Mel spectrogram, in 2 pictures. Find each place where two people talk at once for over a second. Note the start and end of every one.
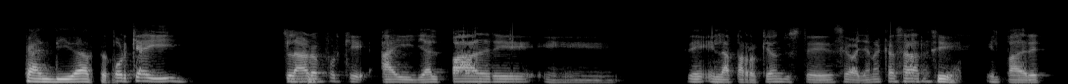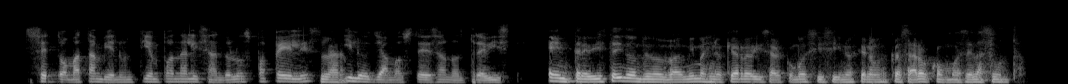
none

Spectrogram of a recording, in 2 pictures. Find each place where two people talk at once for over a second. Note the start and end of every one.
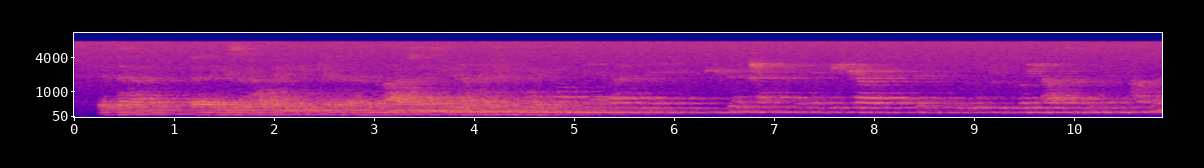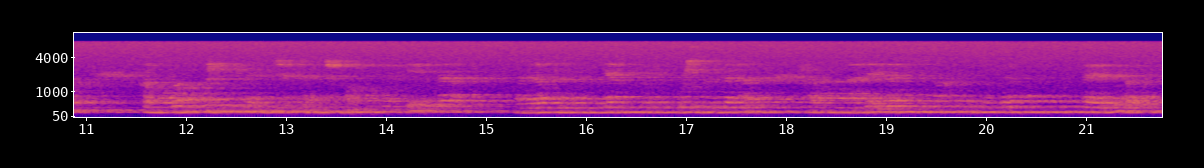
3.1-4.7

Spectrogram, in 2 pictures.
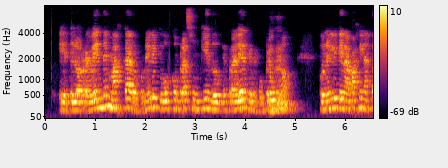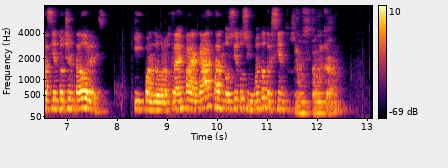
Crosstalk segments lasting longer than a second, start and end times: none

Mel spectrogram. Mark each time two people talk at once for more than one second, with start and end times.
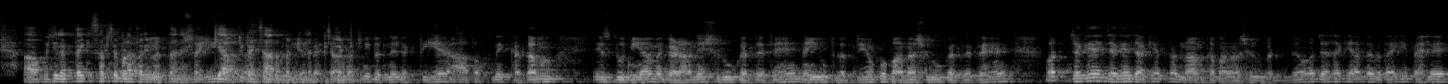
1.0-3.6

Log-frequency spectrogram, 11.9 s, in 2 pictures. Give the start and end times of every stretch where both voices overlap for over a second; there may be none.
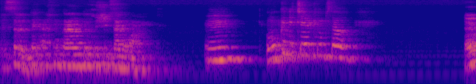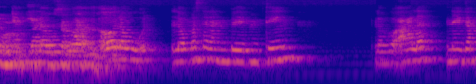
6.1-7.4

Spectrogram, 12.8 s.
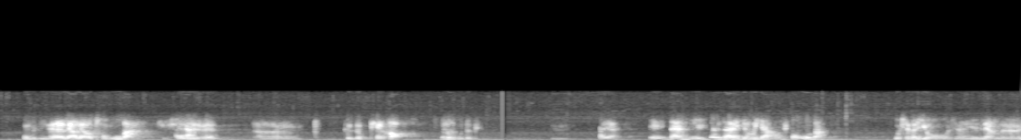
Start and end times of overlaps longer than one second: none

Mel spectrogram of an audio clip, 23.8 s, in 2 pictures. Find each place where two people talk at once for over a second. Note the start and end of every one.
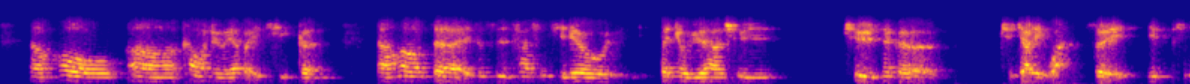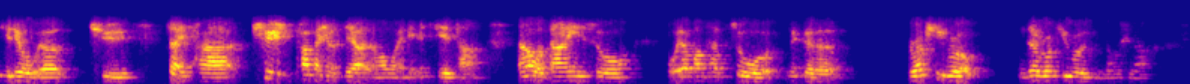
none

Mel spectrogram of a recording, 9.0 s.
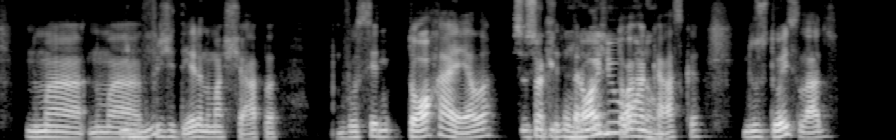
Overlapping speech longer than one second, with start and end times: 5.4-6.7

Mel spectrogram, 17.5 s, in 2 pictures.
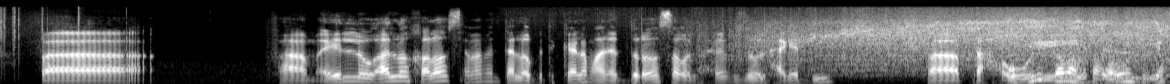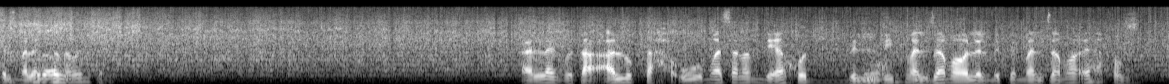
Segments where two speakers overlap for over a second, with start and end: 7.6-9.3

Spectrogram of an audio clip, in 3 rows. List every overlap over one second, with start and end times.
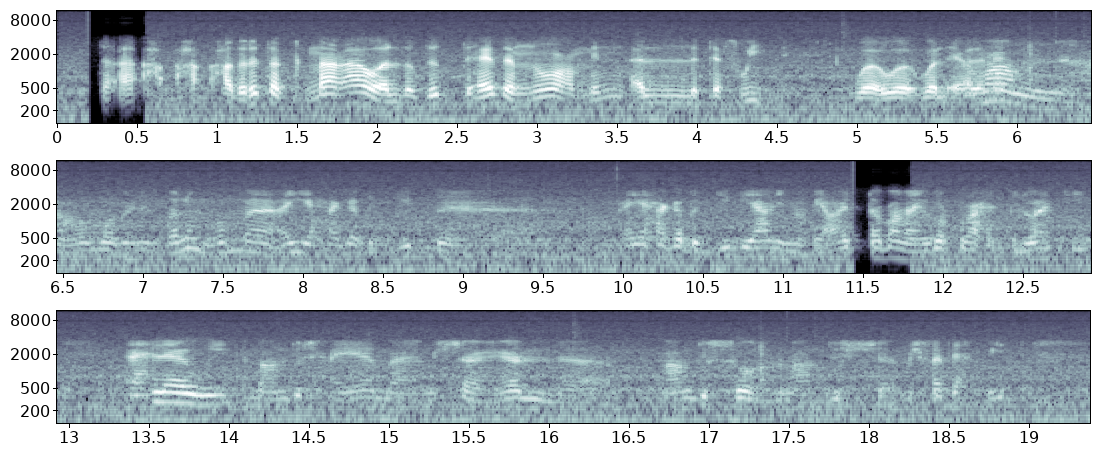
none

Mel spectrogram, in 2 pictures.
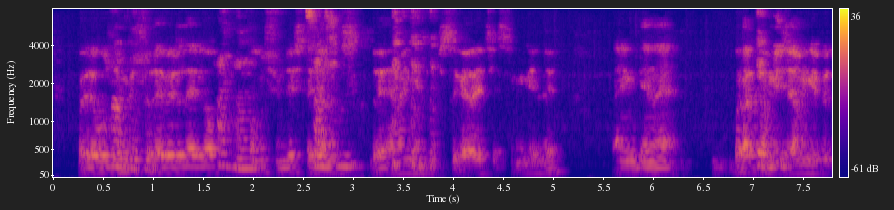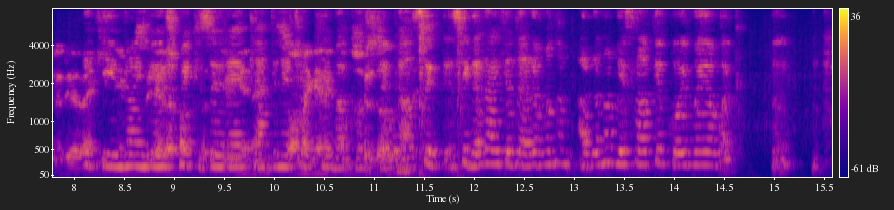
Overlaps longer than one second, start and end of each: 8.1-11.4

